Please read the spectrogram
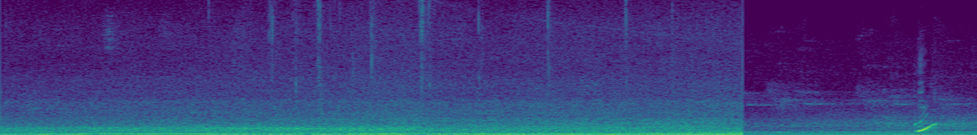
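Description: A motor vehicle's engine running close by, a steady low hum that stops abruptly about five seconds in.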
